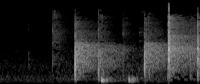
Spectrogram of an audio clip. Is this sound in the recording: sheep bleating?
no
